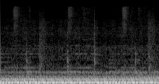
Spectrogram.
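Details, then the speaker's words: Coyote-swapped Ford F150 after HP Tuners remote tune: low, even idle with steady hum and soft pulses, no hunting; RPM no longer drops right after start, now slowly settling like a normal truck. "when we start our truck within the first few seconds our RPM drops yep. It didn't do that. It's slowly dropping now. Now it's doing exactly what a normal truck should do"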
